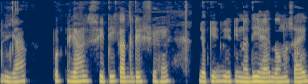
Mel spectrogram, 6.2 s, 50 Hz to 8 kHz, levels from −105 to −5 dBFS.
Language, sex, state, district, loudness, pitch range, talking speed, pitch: Hindi, male, Bihar, Purnia, -29 LUFS, 155-165 Hz, 125 wpm, 160 Hz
